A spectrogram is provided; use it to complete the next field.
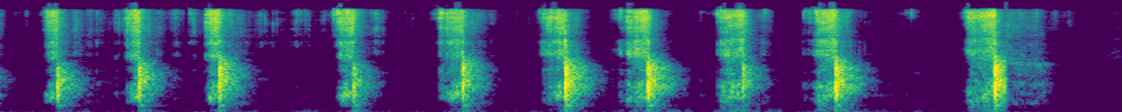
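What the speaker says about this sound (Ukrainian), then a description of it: "пекинська капуста нарізаємо соломкою" Napa cabbage chopped into thin strips with a knife on a board: eleven crisp, evenly spaced chops, close and clear, with silence between them.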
